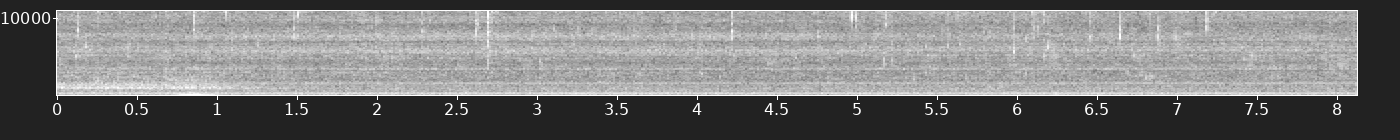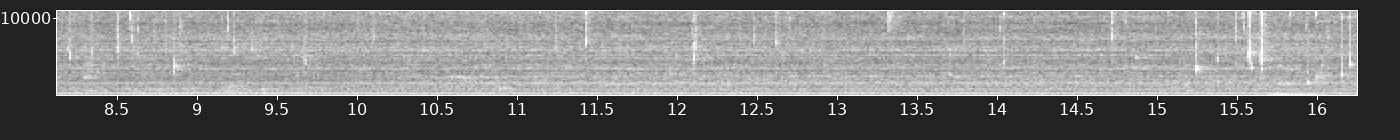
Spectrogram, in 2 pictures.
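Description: Running saltwater aquarium: water moving, a steady low hum and scattered faint drips. Near the end there is a short burst of water sound as the surface is disturbed.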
